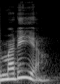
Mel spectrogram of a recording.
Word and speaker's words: Maria: In Latin, these are pronounced Ave Maria. Do not pronounce Maria the English way. The R should be rolled or flipped, like in Spanish or Italian, using your tongue against the palate, not the throat.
